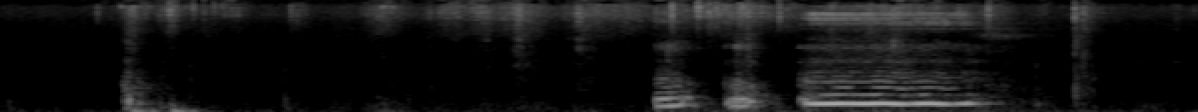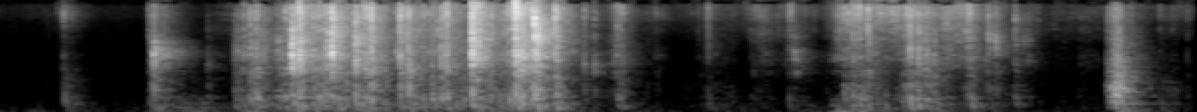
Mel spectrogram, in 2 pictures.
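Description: Dry crackling rustle of tarot cards being shuffled, two bursts of riffling in the second half after a few soft taps and a brief hum.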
